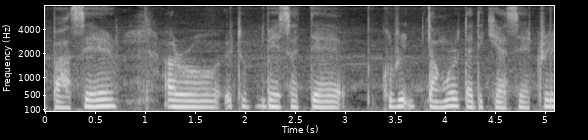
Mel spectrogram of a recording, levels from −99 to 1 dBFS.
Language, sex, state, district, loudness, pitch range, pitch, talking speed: Nagamese, female, Nagaland, Kohima, -17 LUFS, 170-185 Hz, 175 Hz, 140 wpm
